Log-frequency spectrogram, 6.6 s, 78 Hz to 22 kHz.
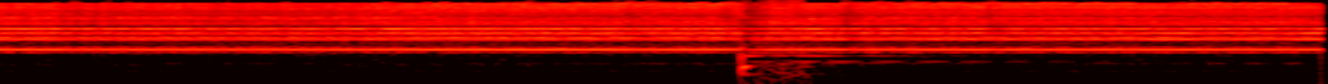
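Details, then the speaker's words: Lathe boring a face mill sleeve toward 25.38 mm after fitting a new boring bar: steady high-pitched cutting whine with one brief knock, otherwise even and chatter-free. "Right, I changed the feed rate, and that looks and feels a lot better."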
